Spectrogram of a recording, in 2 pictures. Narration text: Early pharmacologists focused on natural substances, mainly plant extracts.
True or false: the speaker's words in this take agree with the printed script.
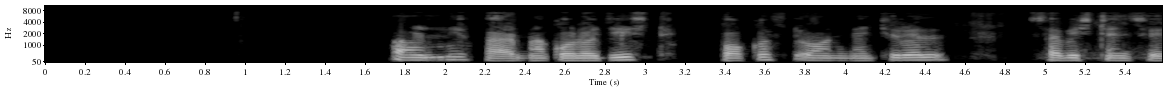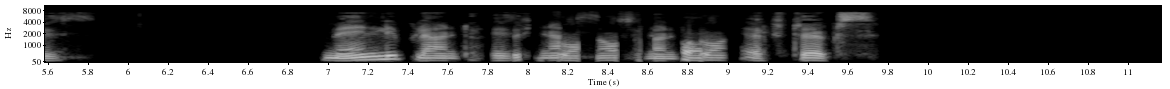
false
